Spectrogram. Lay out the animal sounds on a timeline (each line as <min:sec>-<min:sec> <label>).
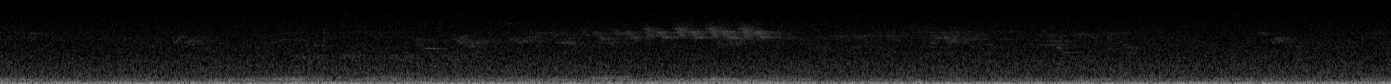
0:00.0-0:06.4 Red-eyed Vireo (Vireo olivaceus)
0:04.2-0:06.2 Scarlet Tanager (Piranga olivacea)
0:05.6-0:08.0 Ovenbird (Seiurus aurocapilla)
0:09.0-0:13.9 Red-eyed Vireo (Vireo olivaceus)
0:10.3-0:10.9 Wood Thrush (Hylocichla mustelina)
